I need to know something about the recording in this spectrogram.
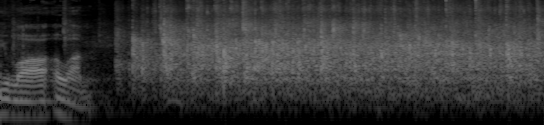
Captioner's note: audience applauding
